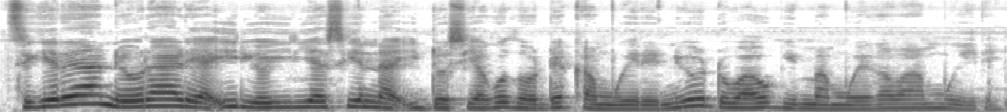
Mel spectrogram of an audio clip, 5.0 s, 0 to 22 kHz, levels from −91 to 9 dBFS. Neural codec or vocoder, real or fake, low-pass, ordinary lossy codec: none; real; none; none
